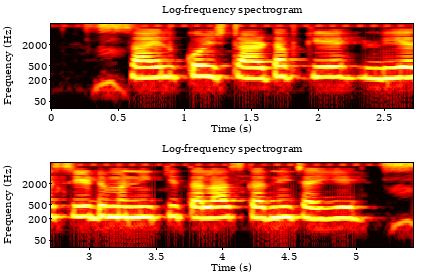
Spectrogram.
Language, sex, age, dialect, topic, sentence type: Hindi, female, 18-24, Marwari Dhudhari, banking, statement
